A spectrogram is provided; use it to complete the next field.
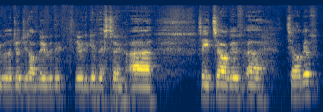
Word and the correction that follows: Tukhugov: saying his name right? – Tukhugov. – Jesus Christ. Tukhugov, yeah.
